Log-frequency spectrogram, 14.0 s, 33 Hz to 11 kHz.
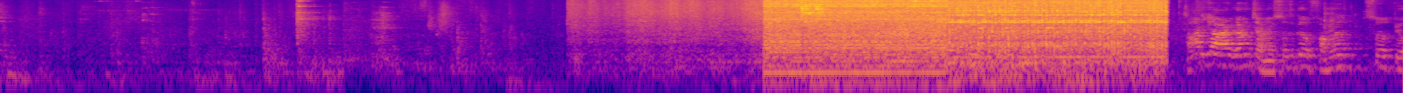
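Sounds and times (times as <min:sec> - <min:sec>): power tool running: 0:07.6 - 0:11.7.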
